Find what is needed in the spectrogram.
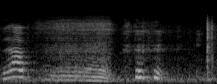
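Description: Two children's voices breaking into laughter: a short utterance, then one long drawn-out vocal sound sliding down in pitch, then a few short laughing sounds.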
